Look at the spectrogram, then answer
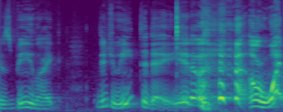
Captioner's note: laughing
